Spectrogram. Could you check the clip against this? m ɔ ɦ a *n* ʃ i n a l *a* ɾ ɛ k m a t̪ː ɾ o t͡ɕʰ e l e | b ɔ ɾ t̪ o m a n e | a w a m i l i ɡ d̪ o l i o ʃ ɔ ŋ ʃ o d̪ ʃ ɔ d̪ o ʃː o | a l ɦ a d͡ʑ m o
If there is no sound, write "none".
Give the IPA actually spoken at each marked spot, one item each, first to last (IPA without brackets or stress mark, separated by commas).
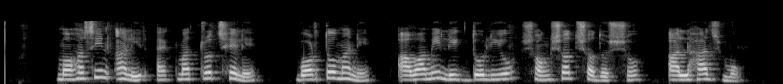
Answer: none, i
